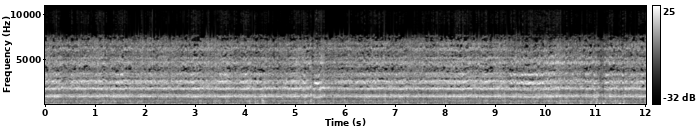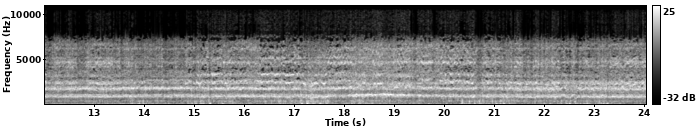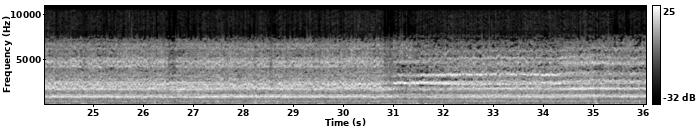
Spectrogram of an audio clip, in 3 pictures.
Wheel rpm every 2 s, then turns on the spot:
230, 230, 230, 230, 230, 230, 220, 230, 230, 260, 240, 210, 210, 200, 210, 210, 210, 220.
none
